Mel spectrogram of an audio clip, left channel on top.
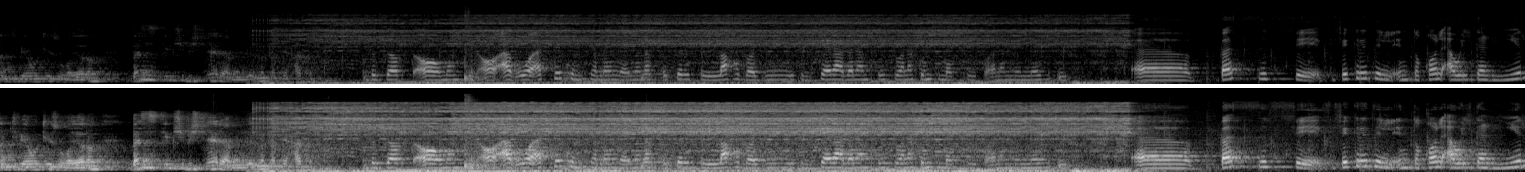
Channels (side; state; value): left; quieter; 14.6 dB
